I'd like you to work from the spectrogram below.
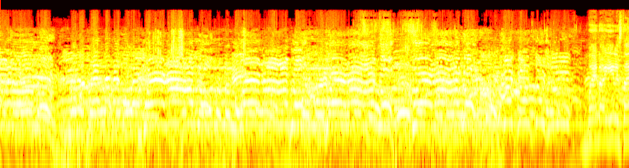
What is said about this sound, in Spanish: Bueno, ahí hay gente gritando cuando fue a ver a Benito Juárez, la estatua o el monumento.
